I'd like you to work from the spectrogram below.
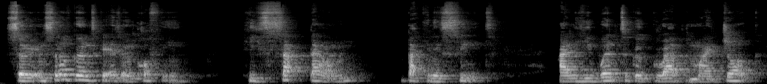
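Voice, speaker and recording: Gravelly man telling a story in a roomy space. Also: a little high, unhurried, far from the mic. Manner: rambling, repeats words, animated when quoting. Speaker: self-help video host. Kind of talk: casual storytelling monologue. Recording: roomy, off-mic sound.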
